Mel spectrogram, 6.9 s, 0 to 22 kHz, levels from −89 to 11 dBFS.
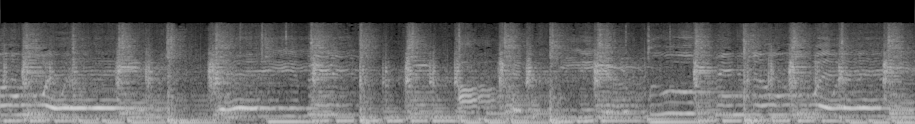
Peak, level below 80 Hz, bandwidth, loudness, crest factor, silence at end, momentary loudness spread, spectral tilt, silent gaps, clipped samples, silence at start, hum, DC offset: -4 dBFS; -26 dBFS; 10.5 kHz; -16 LUFS; 12 dB; 0 s; 6 LU; -5 dB/octave; none; under 0.1%; 0 s; none; under 0.1%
